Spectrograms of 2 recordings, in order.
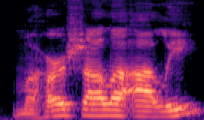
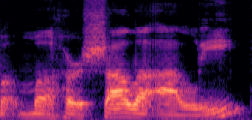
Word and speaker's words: Mahershala Ali: Mahershala Ali, I guess that's how you say his name.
